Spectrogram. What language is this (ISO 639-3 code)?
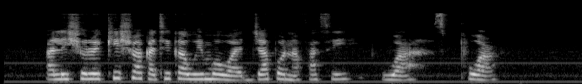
swa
